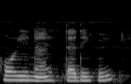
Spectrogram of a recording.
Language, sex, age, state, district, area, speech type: Assamese, female, 45-60, Assam, Jorhat, urban, spontaneous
